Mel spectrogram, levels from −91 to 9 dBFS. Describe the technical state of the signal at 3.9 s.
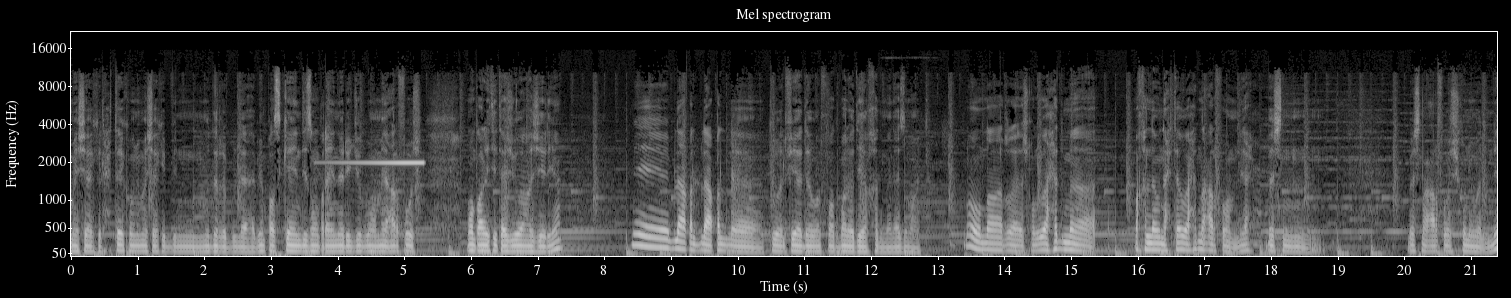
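Loudspeaker feedback squeal, 3.64 to 5.32 s: a microphone re-amplifies its own speaker at 2 kHz, swelling over roughly a second and a half to about 5 dB above the sound.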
